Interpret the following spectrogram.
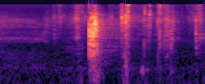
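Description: A deck of oracle cards being handled in the hands: one sharp snap of the cards about a second in, then a few lighter clicks.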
